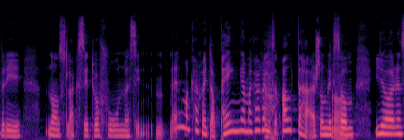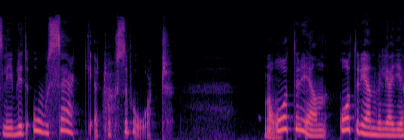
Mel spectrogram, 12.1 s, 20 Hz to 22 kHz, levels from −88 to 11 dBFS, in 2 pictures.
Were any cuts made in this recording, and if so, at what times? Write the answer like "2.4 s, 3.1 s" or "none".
none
